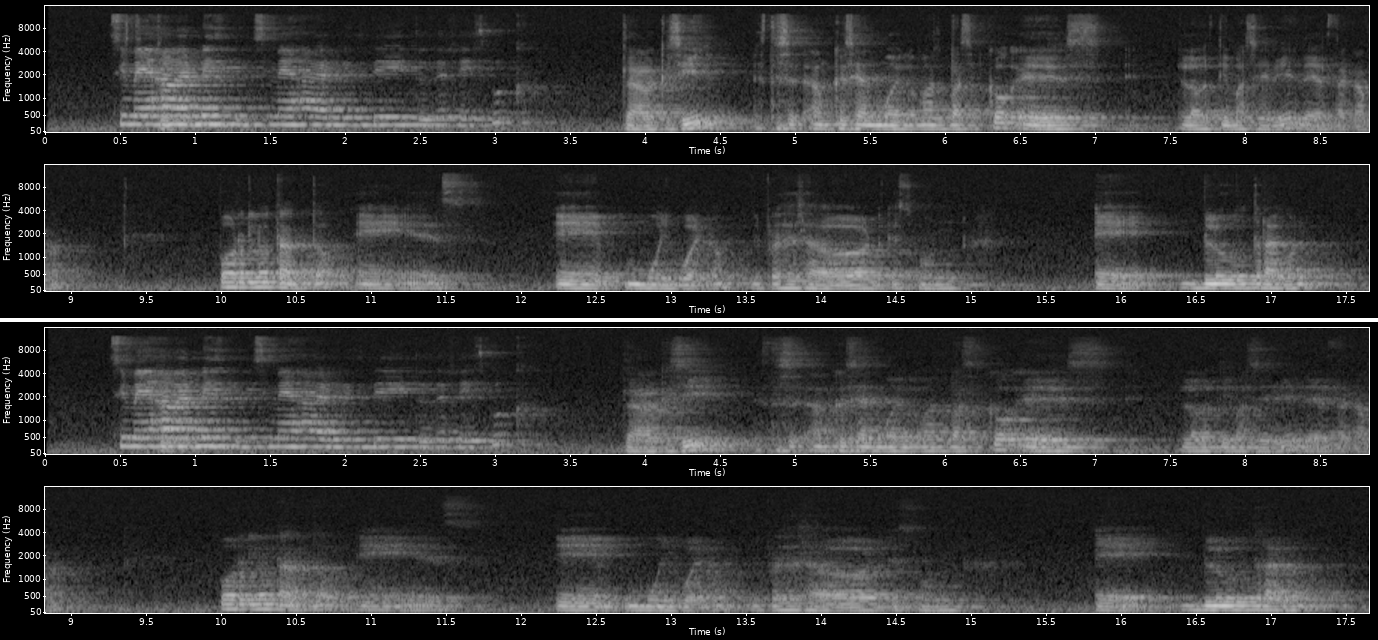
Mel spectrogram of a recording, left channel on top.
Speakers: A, in the centre; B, on the left.
A: Si
B: Este
A: me deja
B: tie-
A: ver mis, vi- si me deja ver mis videitos de Facebook.
B: claro que sí. Este, es- aunque sea el modelo más básico, es la última serie de alta gama. Por lo tanto, es eh, muy bueno. El procesador es un eh, Blue Dragon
